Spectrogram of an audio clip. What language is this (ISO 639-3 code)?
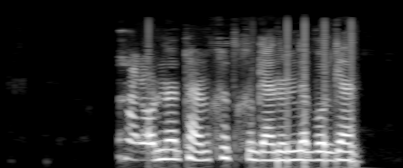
uzb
